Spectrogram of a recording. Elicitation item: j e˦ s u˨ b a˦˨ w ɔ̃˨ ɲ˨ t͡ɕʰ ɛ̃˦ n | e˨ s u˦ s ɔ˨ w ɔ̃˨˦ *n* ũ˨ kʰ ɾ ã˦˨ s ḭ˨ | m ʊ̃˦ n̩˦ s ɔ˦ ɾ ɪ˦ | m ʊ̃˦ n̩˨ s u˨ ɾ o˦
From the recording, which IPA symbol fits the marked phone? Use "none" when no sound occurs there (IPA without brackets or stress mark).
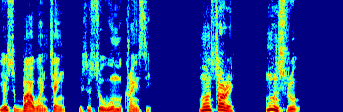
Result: m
